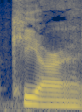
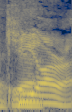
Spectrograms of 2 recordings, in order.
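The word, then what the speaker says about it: Kiiara: Her name, is it pronounced Kiara? – Kiara. – Kiara. – Yeah.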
